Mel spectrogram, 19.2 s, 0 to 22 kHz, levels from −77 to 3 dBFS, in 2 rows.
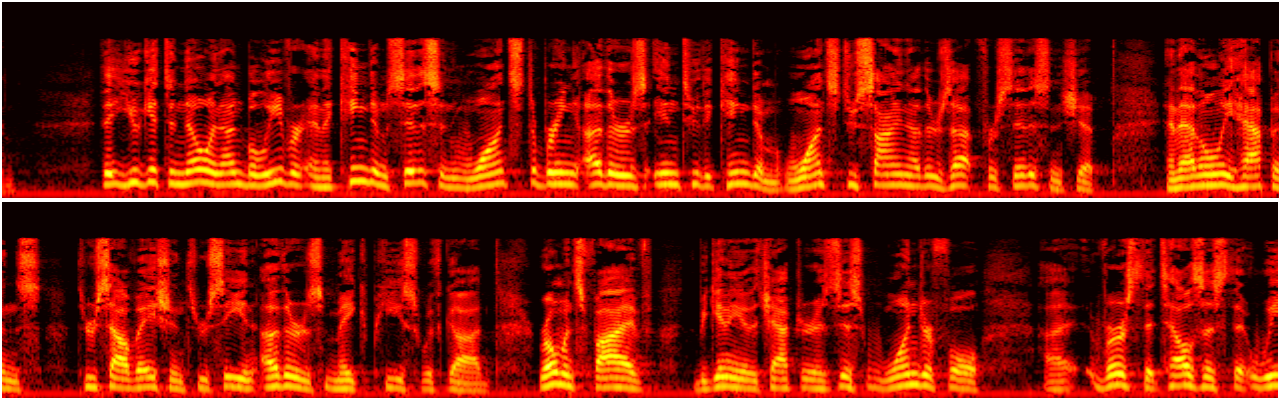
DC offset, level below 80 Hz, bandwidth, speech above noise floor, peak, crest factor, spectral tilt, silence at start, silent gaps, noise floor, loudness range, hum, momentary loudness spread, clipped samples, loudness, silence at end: under 0.1%; -52 dBFS; 11.5 kHz; 28 dB; -2 dBFS; 20 dB; -3.5 dB/octave; 0 s; none; -50 dBFS; 3 LU; none; 9 LU; under 0.1%; -21 LUFS; 0 s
